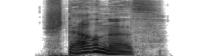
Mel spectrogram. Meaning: genitive singular of Stern
- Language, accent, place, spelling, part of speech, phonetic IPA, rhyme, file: German, Germany, Berlin, Sternes, noun, [ˈʃtɛʁnəs], -ɛʁnəs, De-Sternes.ogg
